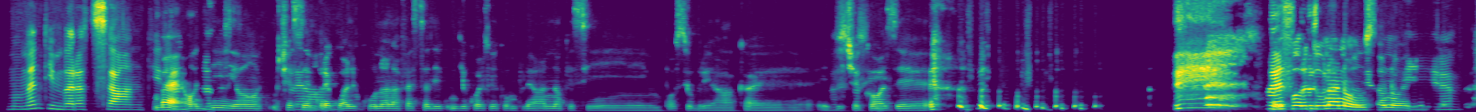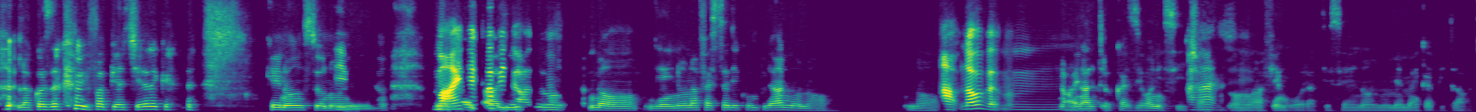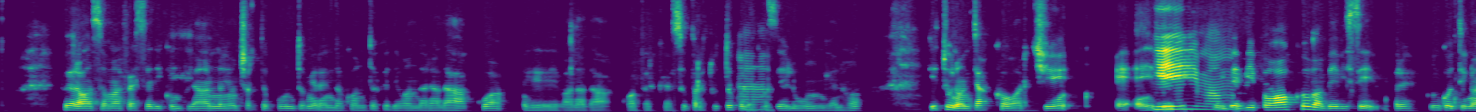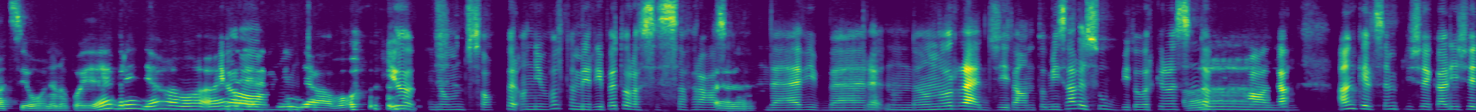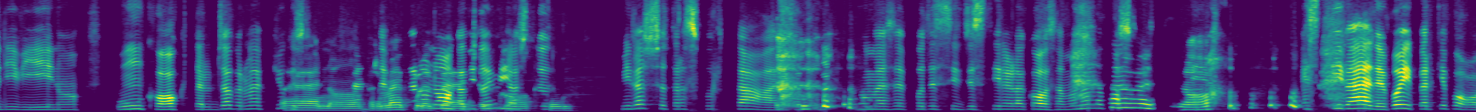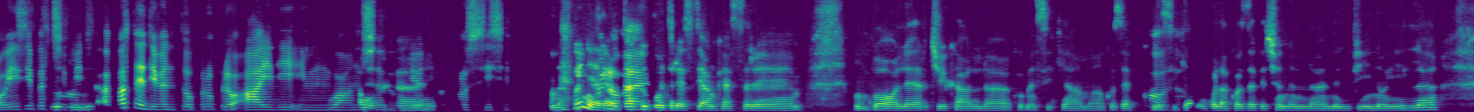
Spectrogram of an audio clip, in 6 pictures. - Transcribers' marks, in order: static; distorted speech; other background noise; drawn out: "si"; drawn out: "e"; chuckle; laugh; inhale; mechanical hum; chuckle; laughing while speaking: "che"; tapping; chuckle; put-on voice: "Eh, brindiamo! Eh, brindiamo"; tongue click; chuckle; "subito" said as "subbito"; drawn out: "Alla"; laugh; chuckle; chuckle; teeth sucking
- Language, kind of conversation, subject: Italian, unstructured, Qual è stato il momento più divertente che hai vissuto durante una festa di compleanno?
- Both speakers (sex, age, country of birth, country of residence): female, 35-39, Italy, Italy; female, 50-54, Italy, Italy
